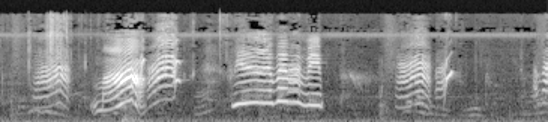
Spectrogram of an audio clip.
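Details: Pet common myna talking, imitating human speech: squeaky, speech-like phrases with swooping rising and falling pitch, about five bursts separated by short pauses over seven seconds, with a faint steady high hum behind.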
